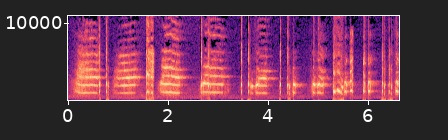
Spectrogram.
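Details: White-breasted waterhen calls used as a lure for trapping birds: loud, harsh, nasal repeated notes in bursts with sharp clicks, strongly harmonic and croaking, some notes drawn out, others clipped.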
